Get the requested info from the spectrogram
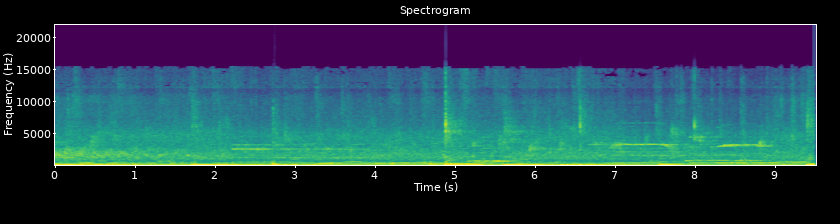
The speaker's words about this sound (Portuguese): Vamos lá, a igreja pode aplaudir essas pessoas agora aqui.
